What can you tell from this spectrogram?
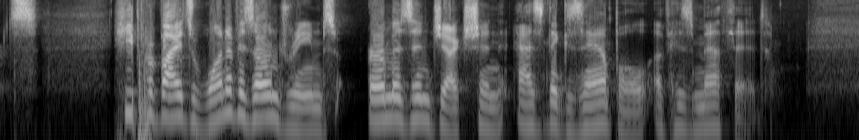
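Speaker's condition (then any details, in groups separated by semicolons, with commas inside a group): No condition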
